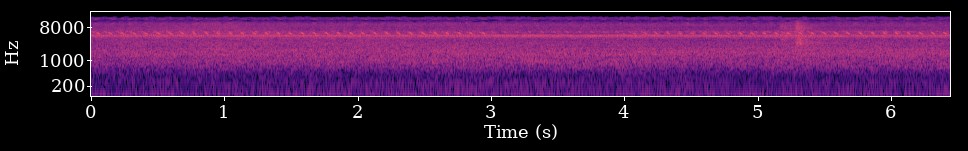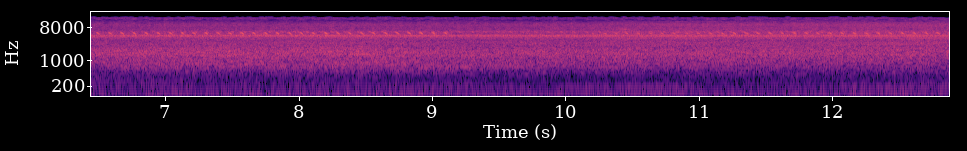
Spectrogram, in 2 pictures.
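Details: Insect in a nature relaxation compilation: a steady, finely pulsed high trill runs unbroken throughout, set against a loud, constant rushing background noise, with one brief click midway.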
